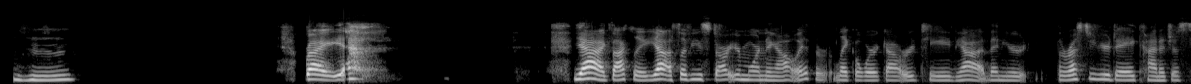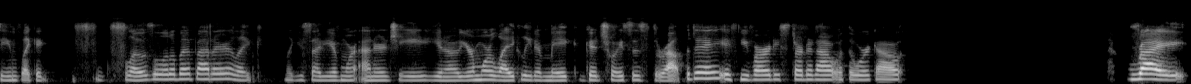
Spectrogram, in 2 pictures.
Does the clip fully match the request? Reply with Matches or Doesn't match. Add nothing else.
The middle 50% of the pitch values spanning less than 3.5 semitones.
Matches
